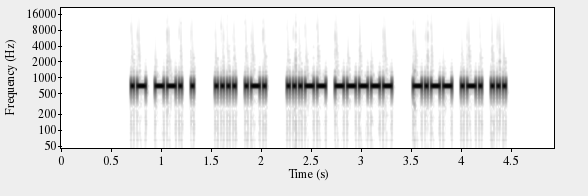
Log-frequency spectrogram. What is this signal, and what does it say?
Morse code, heard as a keyed tone, about 37 wpm, 700 Hz. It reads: AGE HR 30 YRS
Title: Practice QSO - Exchange 3 - More Info - 40wpm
